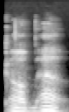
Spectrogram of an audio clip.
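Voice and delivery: softly imitating a viewer; mock soothing viewer. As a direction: play a viewer quietly talking someone down. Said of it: "You're like".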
